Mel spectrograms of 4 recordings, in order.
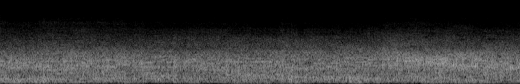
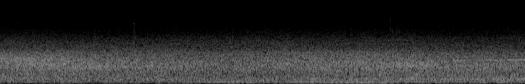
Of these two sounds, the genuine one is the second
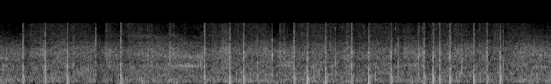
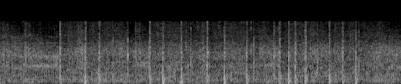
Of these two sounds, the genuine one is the first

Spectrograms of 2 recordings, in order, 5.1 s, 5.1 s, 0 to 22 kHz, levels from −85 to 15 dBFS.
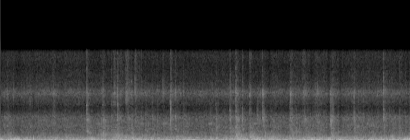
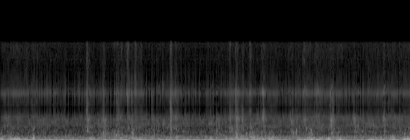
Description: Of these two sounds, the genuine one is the first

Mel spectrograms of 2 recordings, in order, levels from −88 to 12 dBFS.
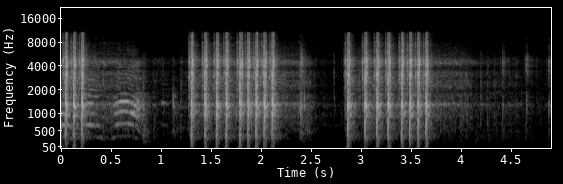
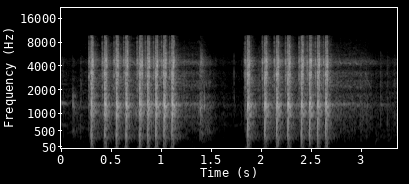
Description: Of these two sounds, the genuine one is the second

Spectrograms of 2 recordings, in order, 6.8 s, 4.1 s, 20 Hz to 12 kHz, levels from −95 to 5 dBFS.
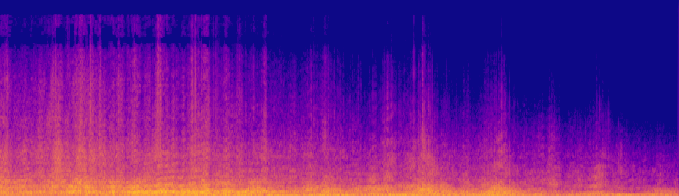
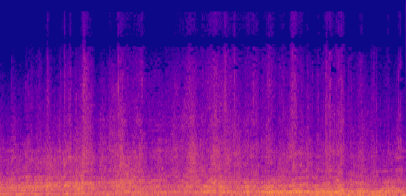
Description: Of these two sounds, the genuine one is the first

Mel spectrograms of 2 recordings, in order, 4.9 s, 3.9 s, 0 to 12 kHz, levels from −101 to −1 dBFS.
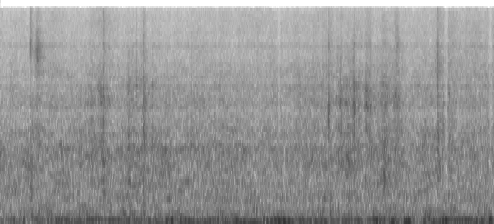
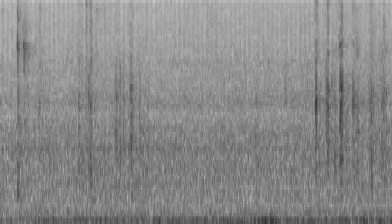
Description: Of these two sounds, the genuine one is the second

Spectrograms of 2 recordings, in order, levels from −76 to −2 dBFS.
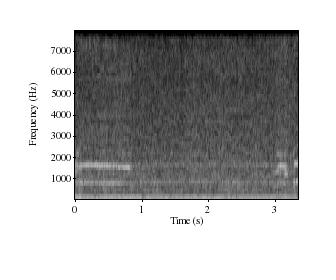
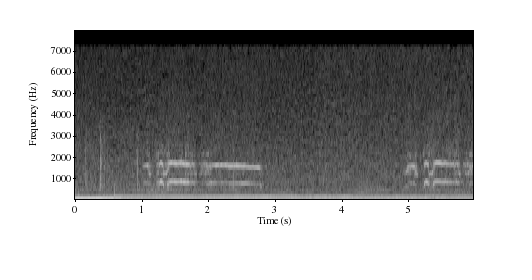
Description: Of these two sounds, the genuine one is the second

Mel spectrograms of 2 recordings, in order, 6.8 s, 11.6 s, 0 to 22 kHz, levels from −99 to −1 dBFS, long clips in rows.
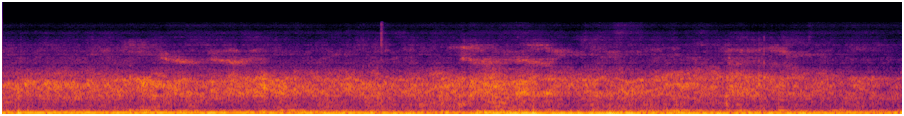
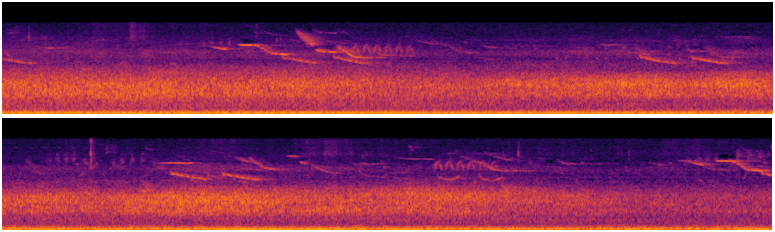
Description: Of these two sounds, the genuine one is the second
